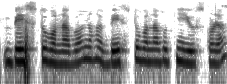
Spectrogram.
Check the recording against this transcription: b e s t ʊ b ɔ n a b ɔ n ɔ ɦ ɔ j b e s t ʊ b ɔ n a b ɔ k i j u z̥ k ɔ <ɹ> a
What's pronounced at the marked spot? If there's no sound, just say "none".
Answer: ɹ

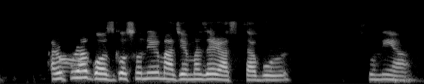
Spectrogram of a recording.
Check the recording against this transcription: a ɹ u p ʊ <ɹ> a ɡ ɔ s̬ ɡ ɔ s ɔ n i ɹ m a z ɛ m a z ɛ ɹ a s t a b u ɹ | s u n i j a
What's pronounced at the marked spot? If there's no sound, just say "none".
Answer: ɹ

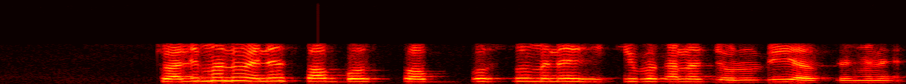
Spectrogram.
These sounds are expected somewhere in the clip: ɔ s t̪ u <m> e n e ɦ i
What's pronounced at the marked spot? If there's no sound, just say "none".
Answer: m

